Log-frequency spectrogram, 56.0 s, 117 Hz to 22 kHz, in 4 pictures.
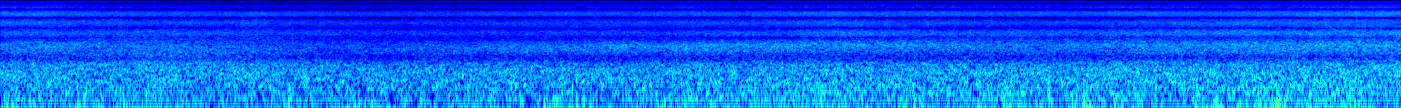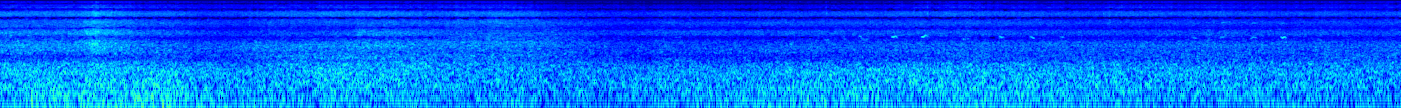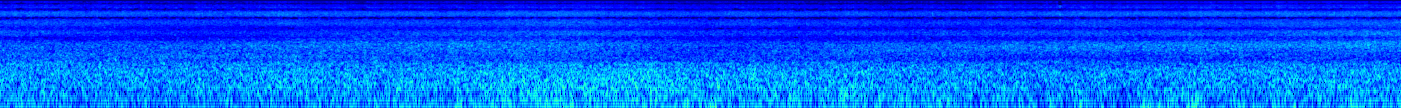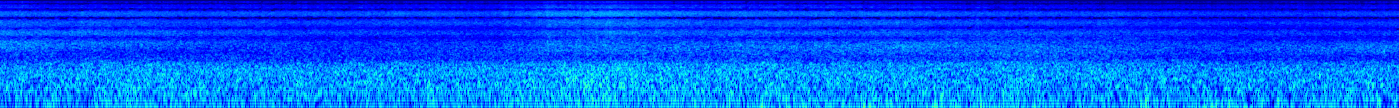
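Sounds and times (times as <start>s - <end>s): waves breaking: 13.6s - 37.3s.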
